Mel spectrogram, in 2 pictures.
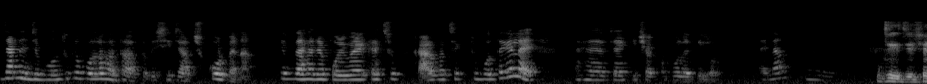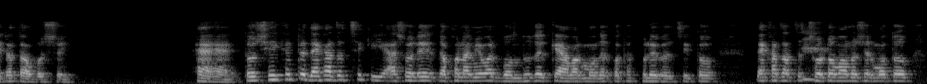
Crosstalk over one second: none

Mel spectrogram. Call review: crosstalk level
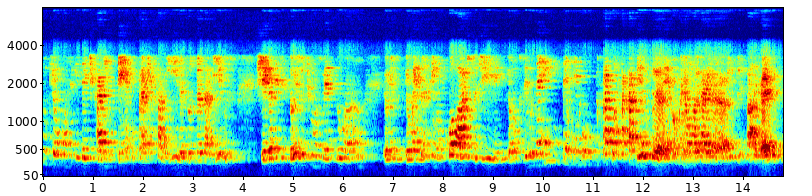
present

